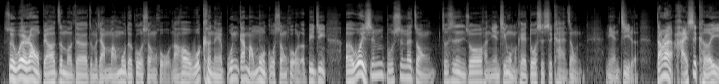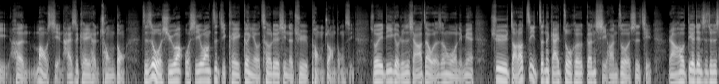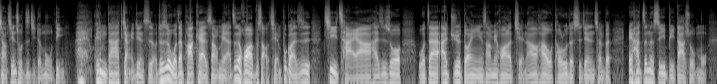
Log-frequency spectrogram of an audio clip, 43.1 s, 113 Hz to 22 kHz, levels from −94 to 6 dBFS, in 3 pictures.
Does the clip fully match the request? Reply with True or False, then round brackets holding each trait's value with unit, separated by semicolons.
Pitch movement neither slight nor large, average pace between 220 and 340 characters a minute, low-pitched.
True (4.5 semitones; 320 characters per minute; 105 Hz)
